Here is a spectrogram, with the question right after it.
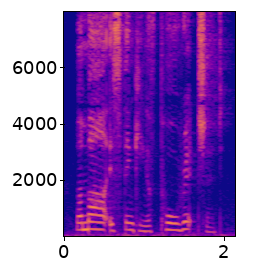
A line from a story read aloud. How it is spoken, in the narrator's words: whispered one of the girls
